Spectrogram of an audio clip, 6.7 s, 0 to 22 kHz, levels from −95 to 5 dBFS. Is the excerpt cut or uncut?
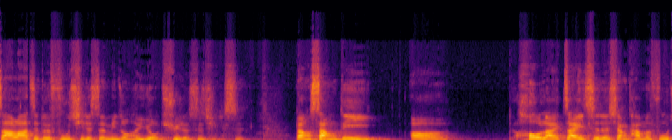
uncut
